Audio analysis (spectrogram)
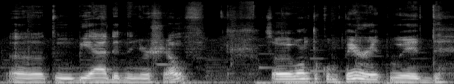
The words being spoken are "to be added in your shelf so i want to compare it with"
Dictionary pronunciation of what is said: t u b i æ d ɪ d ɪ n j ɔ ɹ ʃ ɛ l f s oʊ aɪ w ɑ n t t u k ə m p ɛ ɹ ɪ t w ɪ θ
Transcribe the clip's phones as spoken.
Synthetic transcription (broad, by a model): t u b i æ d ɪ d ɪ n j ɔ ɹ s ɛ l f s oʊ aɪ w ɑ n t t u k ə m p ɛ ɹ ɪ t w ɪ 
